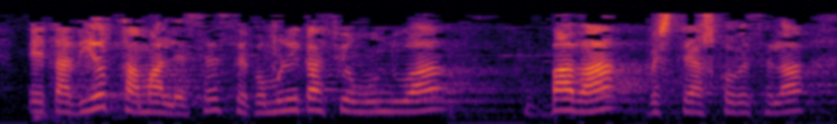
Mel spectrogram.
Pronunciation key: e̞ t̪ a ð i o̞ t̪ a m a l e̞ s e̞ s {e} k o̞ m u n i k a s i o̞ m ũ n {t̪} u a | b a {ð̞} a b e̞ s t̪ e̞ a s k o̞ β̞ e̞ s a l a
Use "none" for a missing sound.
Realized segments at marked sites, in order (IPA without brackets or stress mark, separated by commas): e, d̪, ð̞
